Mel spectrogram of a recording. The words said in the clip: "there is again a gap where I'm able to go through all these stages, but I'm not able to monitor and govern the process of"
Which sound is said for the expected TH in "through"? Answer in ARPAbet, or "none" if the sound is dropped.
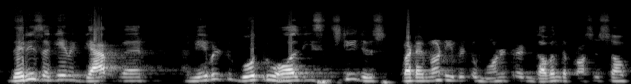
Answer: T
